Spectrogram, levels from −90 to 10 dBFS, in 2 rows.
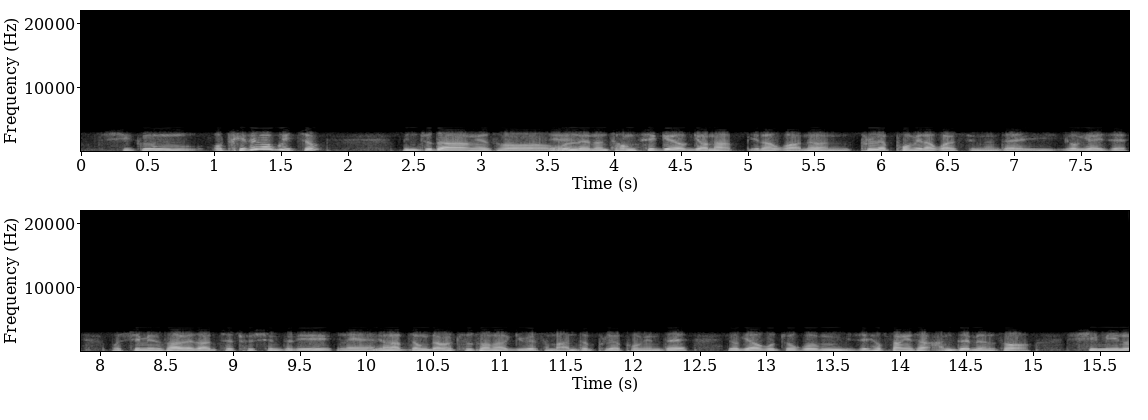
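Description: From start to finish the speech has passed through Dialogic VOX ADPCM, 4-bit adaptive coding at 24 kbps, which fits a 6,000-sample rate. Nothing survives above 3 kHz, leaving the voice thin and muffled, and heavy coding grit hisses along behind every phrase.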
